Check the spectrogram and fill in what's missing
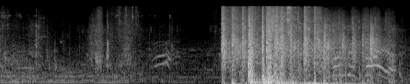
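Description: Call of Duty Warzone gunfire on Caldera erupts loudly as a burst of rapid automatic shots after a quieter stretch with game voice lines, then continues as close, dense firing.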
